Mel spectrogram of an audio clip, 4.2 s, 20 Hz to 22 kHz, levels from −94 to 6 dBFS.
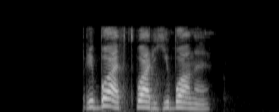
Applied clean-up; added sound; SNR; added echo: neural mask model DeepFilterNet 3.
